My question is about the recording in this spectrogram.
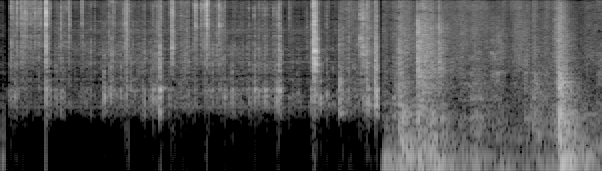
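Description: Small metallic clicks and ticks of a screwdriver and screws at the bench seat back's mounting clips, then heavier rumbling bumps as the seat back is worked loose and lifted, with a loud thump near the end.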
